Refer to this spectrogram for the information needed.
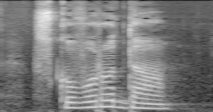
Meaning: frying pan
- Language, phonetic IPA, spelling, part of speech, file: Ukrainian, [skɔwɔrɔˈda], сковорода, noun, Uk-сковорода.ogg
